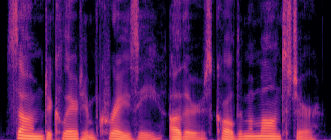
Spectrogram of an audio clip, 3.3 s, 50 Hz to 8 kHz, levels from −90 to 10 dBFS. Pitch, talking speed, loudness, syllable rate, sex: 130 Hz, 165 wpm, -19 LUFS, 4.9 syllables/s, female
